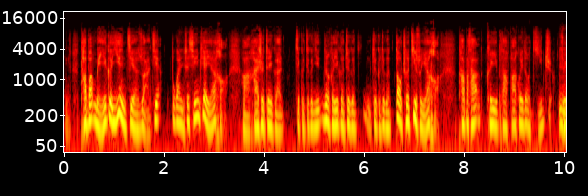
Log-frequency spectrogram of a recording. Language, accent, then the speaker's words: Chinese; China; 我们中国人讲究关系啊。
